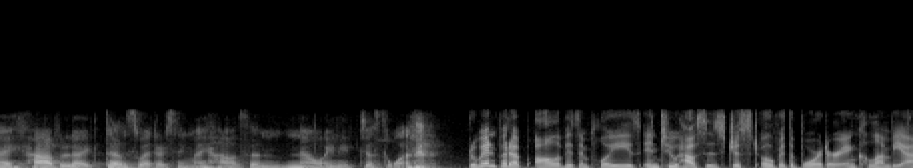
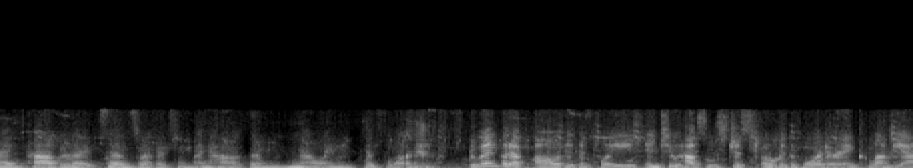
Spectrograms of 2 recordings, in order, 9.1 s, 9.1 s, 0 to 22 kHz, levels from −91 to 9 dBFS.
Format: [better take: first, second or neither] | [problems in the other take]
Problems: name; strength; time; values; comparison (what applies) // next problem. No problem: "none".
first | noise reduction (neural separator model SepFormer DNS4)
